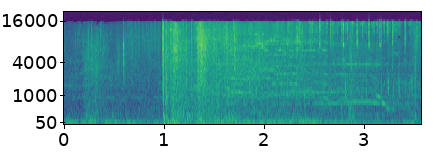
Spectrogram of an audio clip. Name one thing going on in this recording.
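A heavy thud crashes as a body is knocked to the floor.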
